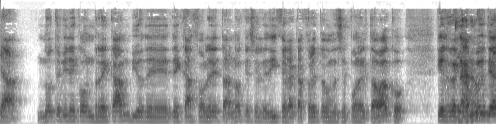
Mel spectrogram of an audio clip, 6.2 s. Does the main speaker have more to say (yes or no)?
yes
